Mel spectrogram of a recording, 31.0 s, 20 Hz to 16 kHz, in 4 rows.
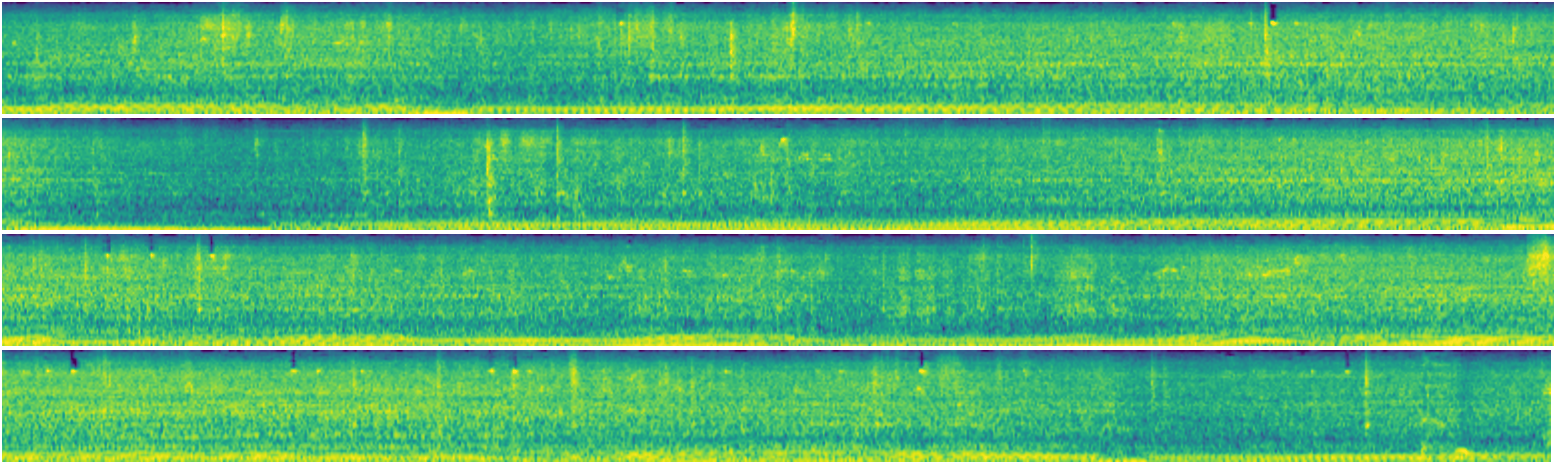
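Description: Can-Am Maverick X3 UTV's three-cylinder turbo engine running under way, its revs rising and falling with the throttle. It drops off about a quarter of the way in, and there are several quick revs up and down past the middle.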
